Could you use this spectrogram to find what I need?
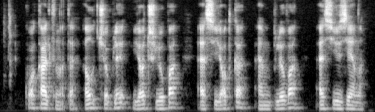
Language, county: Lithuanian, Kaunas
